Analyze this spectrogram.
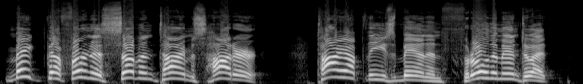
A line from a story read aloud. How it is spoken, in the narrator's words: He shouted to his guard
